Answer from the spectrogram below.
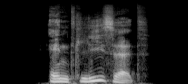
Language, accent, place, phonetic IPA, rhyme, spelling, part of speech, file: German, Germany, Berlin, [ˌɛntˈliːsət], -iːsət, entließet, verb, De-entließet.ogg
- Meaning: second-person plural subjunctive II of entlassen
